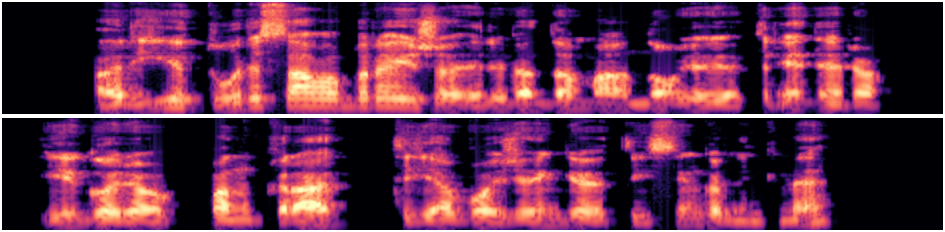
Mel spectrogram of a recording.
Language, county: Lithuanian, Panevėžys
